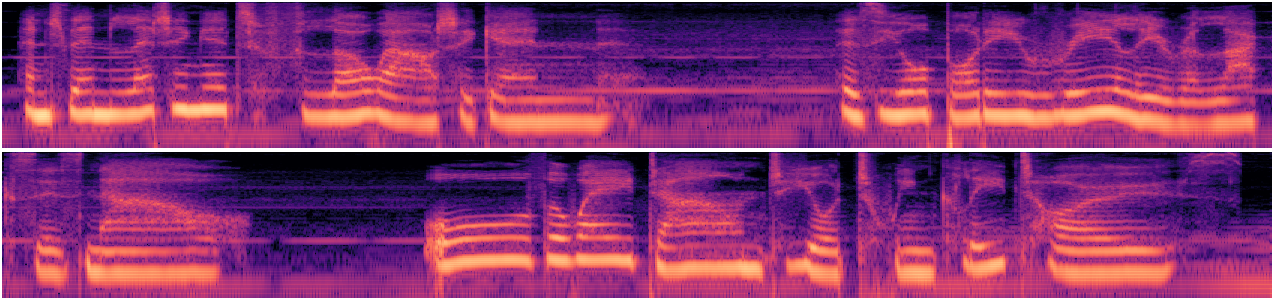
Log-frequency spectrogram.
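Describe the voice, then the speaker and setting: A woman reads a children's bedtime meditation at an extremely slow, unhurried pace. Her voice is soft, mellow and hushed, with a soothing, breathy gentleness. Quiet music plays behind her. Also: medium pitch. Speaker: meditation narrator. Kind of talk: children's sleep meditation storytelling, scripted narration.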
